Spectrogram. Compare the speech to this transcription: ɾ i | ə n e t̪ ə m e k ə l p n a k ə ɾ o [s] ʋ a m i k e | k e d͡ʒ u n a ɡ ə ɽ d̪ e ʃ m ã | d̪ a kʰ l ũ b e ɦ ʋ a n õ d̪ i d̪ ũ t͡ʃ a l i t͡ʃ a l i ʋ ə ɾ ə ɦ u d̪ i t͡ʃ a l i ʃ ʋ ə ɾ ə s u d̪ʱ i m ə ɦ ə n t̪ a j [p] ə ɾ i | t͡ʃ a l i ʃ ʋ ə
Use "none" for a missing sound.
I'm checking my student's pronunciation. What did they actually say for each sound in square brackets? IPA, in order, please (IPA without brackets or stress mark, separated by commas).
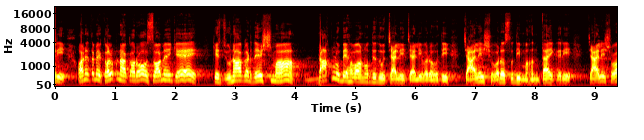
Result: s, k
